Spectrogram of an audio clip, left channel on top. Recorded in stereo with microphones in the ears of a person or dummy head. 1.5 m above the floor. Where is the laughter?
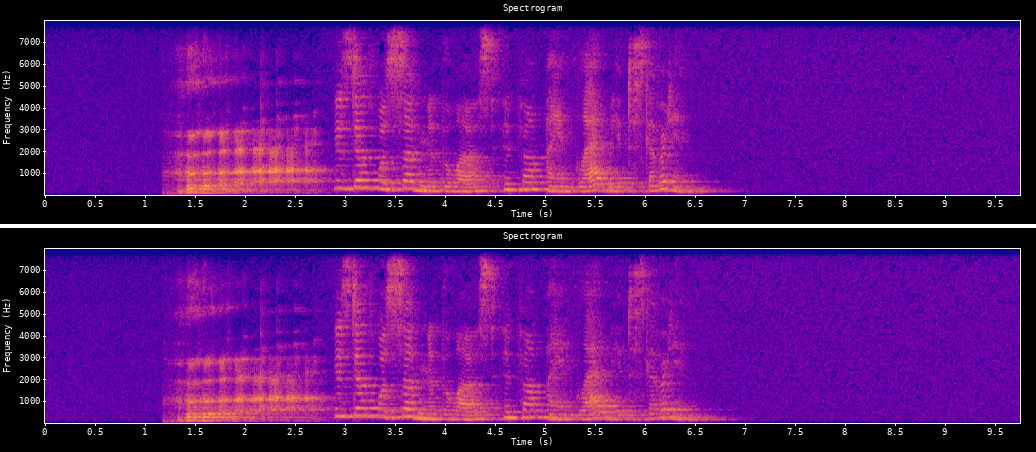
20° left (ahead or behind), 1.1 m.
